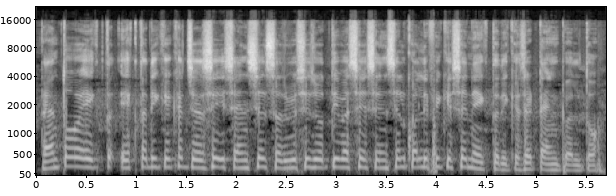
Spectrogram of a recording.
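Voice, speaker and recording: Male maths tutor, high-pitched, talks like a big brother, repeats himself for emphasis. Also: fast, a little mellow. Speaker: maths teacher. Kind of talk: casual classroom lesson and advice to students.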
